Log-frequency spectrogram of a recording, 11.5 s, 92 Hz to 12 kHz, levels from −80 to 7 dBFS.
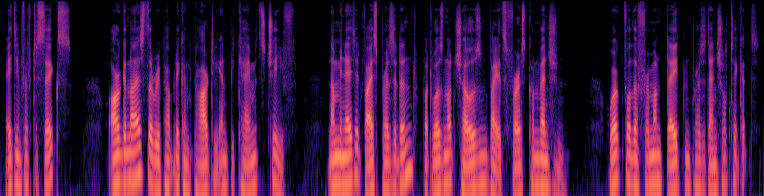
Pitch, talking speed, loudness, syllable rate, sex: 115 Hz, 145 wpm, -21 LUFS, 5.8 syllables/s, male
